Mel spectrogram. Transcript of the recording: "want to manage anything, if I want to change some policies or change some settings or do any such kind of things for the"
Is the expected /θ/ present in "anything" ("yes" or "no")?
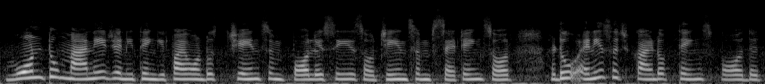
no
